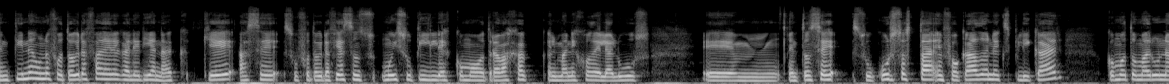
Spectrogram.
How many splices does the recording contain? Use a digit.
0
